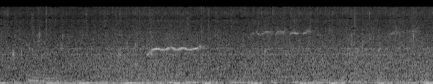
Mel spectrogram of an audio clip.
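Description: Steady rain falling on roofs and leaves, with water running off the eaves. About halfway through, a brief warbling whistle sounds over the rain.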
